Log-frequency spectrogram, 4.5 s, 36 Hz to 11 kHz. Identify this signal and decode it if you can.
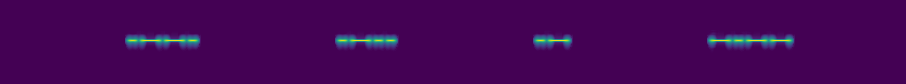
Morse code, heard as a keyed tone, about 40 wpm, spaced as for 11 wpm, 690 Hz. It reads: PLAY
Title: 8x Character Spacing - Top 200 Words - 40wpm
